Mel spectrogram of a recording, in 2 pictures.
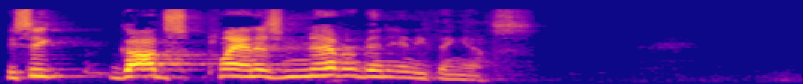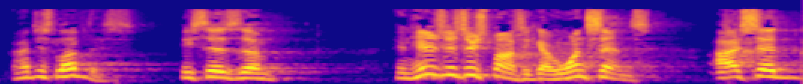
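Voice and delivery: high, loud preaching, slowing on key lines; full-force sermon delivery; fervent preaching. Acted. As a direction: drive the point home from the pulpit. Preaching with rising fervor.

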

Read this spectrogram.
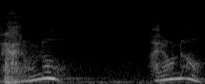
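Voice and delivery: very soft, almost to oneself; hushed bewilderment. Retold or imitated. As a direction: imitate a dazed person answering under the breath. Voices the bewildered healed person.

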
